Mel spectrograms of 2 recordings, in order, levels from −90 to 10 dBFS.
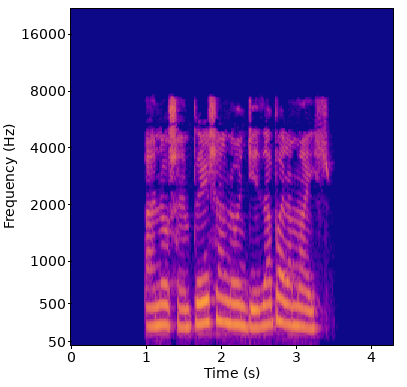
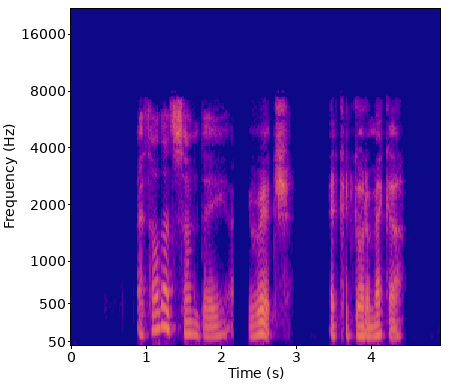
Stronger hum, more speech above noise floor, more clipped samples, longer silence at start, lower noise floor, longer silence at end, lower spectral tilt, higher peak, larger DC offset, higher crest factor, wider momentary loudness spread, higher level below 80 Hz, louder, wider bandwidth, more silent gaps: neither; first, over 70 dB vs 54 dB; neither; first, 1 s vs 0.85 s; first, under -90 dBFS vs -82 dBFS; first, 0.9 s vs 0.5 s; about the same, -3.5 dB/octave vs -4.5 dB/octave; about the same, -8 dBFS vs -8 dBFS; neither; second, 14 dB vs 22 dB; second, 9 LU vs 13 LU; about the same, -72 dBFS vs -68 dBFS; first, -21 LUFS vs -28 LUFS; about the same, 7.8 kHz vs 7.8 kHz; neither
